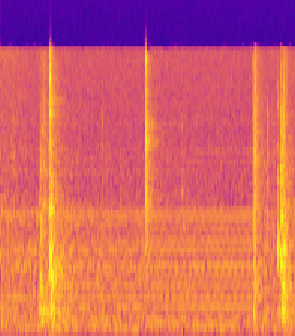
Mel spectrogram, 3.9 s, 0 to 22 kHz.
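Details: Sony 5-disc CD changer, given away broken, playing through an amplifier: scattered clicks and short whirring bursts in a quiet room as the mechanism jams and never reads a disc; later found to need optics cleaning.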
